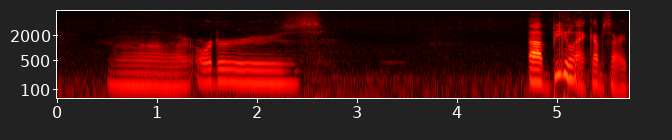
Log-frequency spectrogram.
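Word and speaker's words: Beelink: wrong uh orders uh b-link I'm sorry B link like blink b-e-e-l-i-n-k can you post a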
